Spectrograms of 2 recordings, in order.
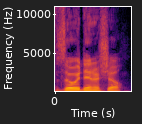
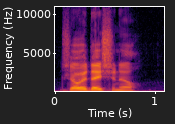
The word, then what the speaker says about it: Zooey Deschanel: Zooey Deschanel. – Zooey Deschanel.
